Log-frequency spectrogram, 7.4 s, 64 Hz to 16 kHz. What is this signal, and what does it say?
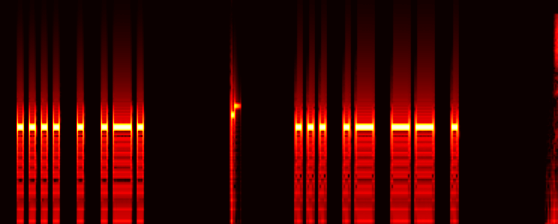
Morse code, heard as a keyed tone, about 15 wpm, 700 Hz. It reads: HER SAME
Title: Sets of 2 Words - New Word Drill - 15wpm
